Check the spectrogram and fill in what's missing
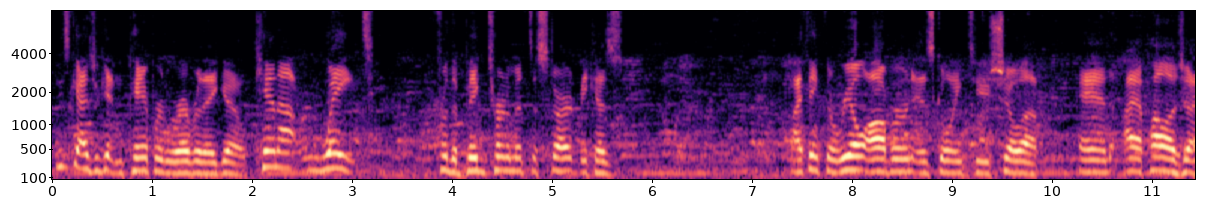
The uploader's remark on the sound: On location from Bier.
